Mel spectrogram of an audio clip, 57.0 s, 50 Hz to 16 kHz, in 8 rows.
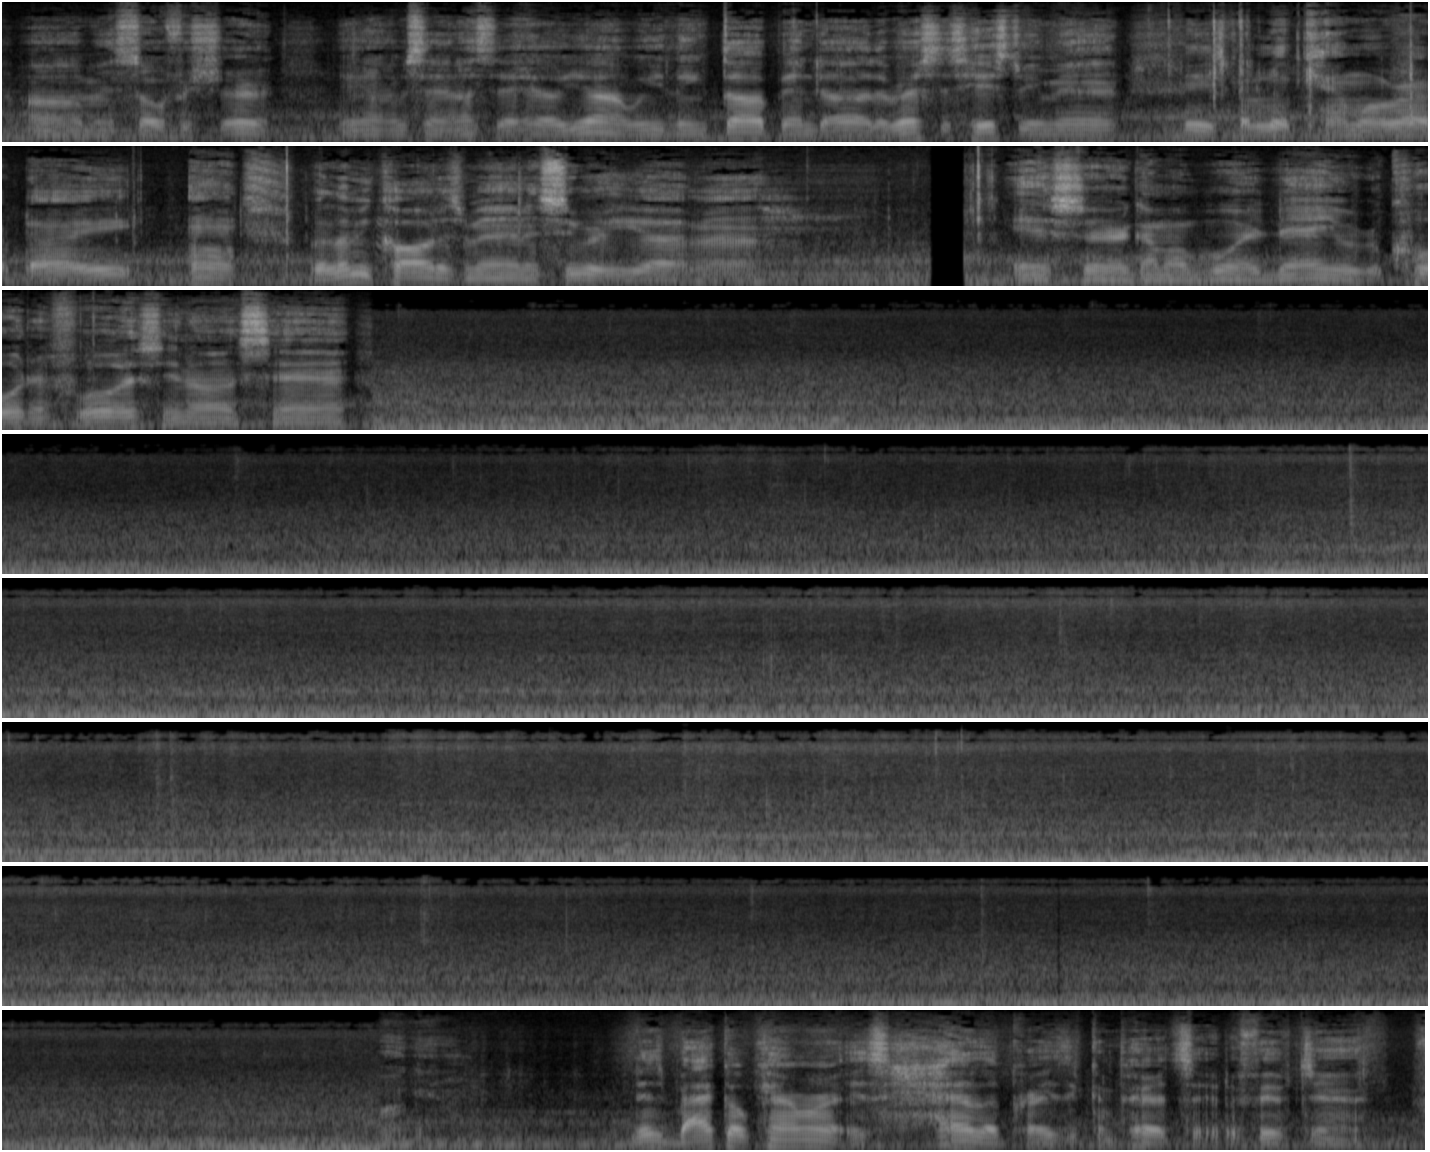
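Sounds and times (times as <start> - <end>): car engine and exhaust rumbling: 0.0 - 57.0.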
